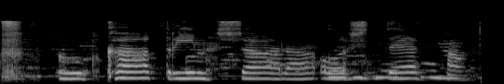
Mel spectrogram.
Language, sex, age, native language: Icelandic, male, 8, Icelandic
